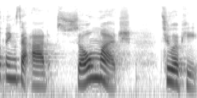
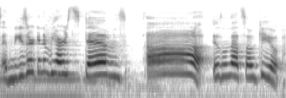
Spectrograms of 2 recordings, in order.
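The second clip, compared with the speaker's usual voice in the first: excited squeal; 7 semitones higher than usual. Real, not acted. Delighted by her own craft.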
